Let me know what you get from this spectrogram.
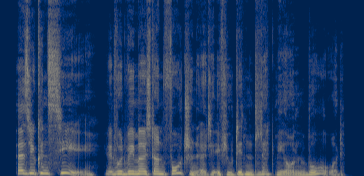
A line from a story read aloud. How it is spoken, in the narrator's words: he said smoothly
